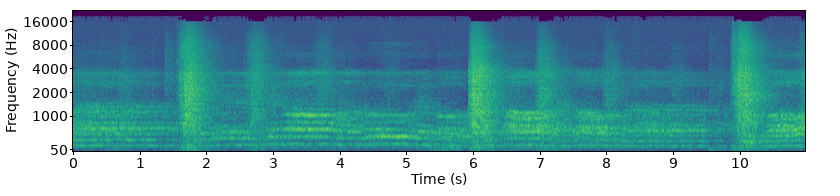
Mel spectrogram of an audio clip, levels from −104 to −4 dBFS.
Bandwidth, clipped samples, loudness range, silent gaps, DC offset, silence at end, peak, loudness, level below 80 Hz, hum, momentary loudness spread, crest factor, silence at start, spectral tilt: 19 kHz; under 0.1%; 6 LU; none; under 0.1%; 0 s; -4 dBFS; -27 LUFS; -60 dBFS; none; 16 LU; 26 dB; 0 s; -1.5 dB/octave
